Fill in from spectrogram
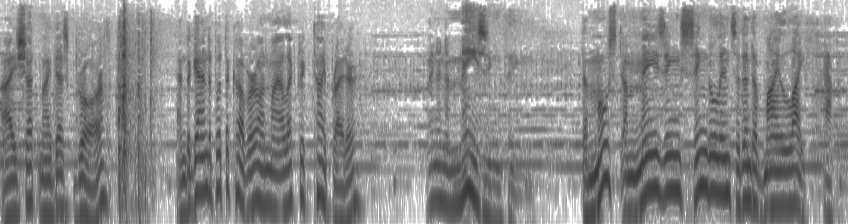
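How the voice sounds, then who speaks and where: A man's voice: medium pitch, animated, a little slow. An American actor playing an anxious, earnest statistician who narrates his own story in a 1950s radio drama, with intense, dramatic delivery. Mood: haunted, uneasy. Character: anxious, earnest statistician clerk, unhappy and haunted. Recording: dull 1950s radio recording, music behind.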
